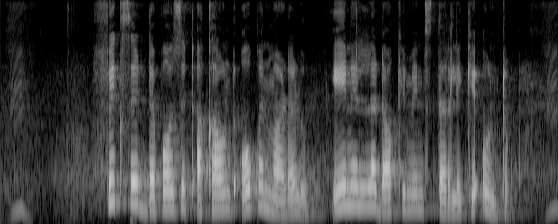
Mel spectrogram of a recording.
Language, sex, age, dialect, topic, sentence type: Kannada, female, 41-45, Coastal/Dakshin, banking, question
